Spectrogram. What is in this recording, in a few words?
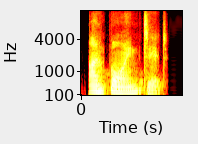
"unpointed", Indian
